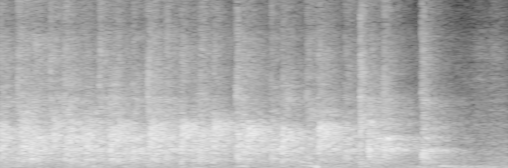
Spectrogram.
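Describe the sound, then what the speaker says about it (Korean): A church congregation claps together during a sermon, loud and close, with distinct individual claps audible in the dense burst before it tapers off at the end. "그럼 다 같이 박수 한번 주세요."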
